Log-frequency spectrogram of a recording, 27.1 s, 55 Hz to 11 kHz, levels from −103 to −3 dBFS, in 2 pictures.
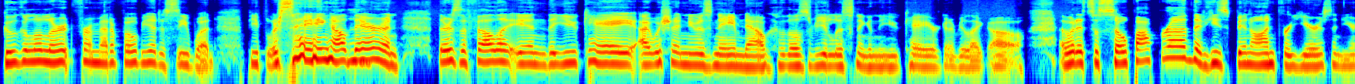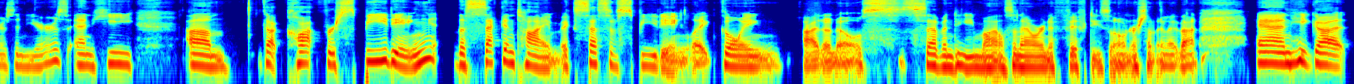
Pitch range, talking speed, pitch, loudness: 175-220 Hz, 195 wpm, 200 Hz, -19 LUFS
